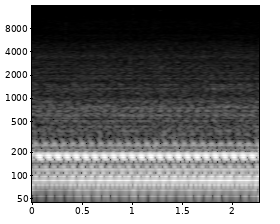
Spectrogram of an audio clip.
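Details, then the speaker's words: 20-foot Daimler Majestic Major Hemi V8 limo idling while warming up; deep, smooth burble with a rapid, regular beat and no skips, a very smooth engine. Normal idle. "very smooth got to warm up a little bit it's a very smooth engine isn't it"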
